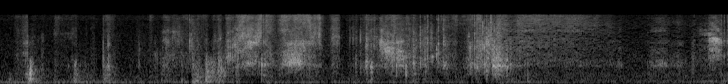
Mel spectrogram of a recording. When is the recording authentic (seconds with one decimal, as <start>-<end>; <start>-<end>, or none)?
2.3-3.1; 3.5-4.2; 5.7-7.3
